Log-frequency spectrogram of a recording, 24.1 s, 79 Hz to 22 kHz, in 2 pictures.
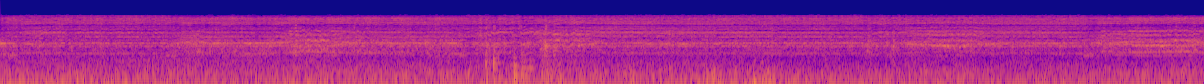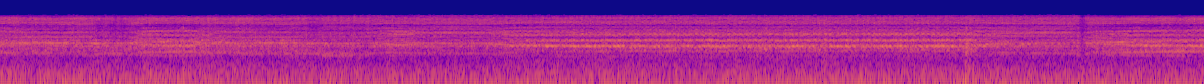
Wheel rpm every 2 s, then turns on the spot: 160, 160, 160, 160, 160, 160, 160, 160, 160, 160, 160, 160.
none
